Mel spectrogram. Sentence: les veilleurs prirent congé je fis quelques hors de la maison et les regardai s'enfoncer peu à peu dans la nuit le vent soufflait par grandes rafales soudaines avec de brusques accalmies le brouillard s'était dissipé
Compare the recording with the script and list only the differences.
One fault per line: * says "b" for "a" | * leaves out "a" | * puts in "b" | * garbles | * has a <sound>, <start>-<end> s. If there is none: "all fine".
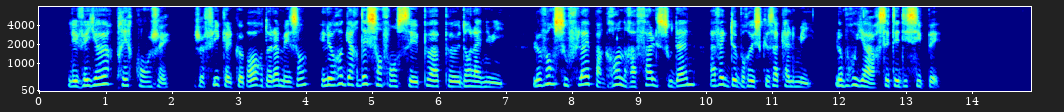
all fine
